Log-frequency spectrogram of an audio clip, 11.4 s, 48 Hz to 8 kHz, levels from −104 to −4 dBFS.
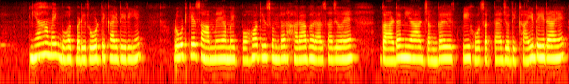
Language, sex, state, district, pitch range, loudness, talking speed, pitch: Hindi, female, Rajasthan, Churu, 220-240 Hz, -23 LUFS, 175 wpm, 230 Hz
